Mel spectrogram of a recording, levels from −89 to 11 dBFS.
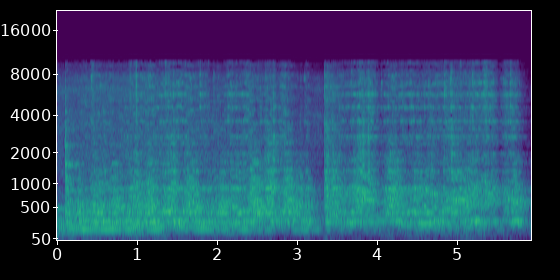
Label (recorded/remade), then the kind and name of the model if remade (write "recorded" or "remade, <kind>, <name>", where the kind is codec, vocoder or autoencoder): recorded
